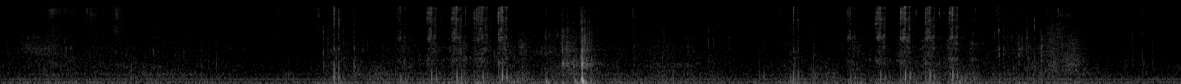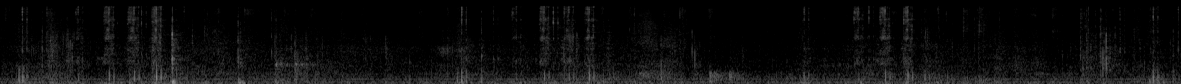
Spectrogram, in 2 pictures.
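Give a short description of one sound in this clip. Fingers rustle through hair.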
